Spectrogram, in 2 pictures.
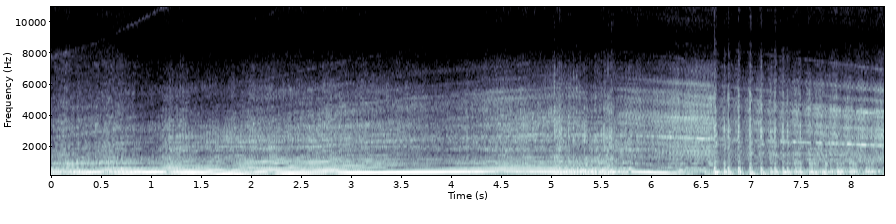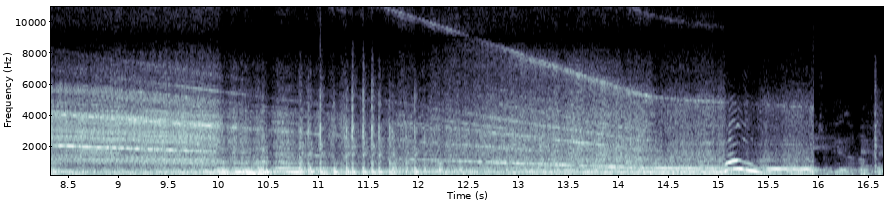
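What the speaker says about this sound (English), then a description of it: "So it was misfiring a wee bit at the top end of the rev range because it's running out of fuel" High-boost, ethanol-fuelled car revving hard on dyno rollers, engine pitch sweeping up loud and close, with a misfire breaking up the note at the top of the rev range.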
